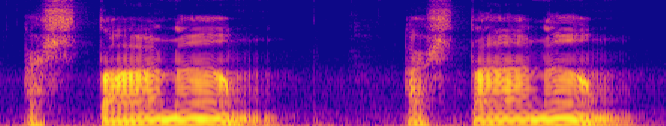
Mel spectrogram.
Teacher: chữ T có dấu nặng là chúng ta phải đọc từ trong cuốn họng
